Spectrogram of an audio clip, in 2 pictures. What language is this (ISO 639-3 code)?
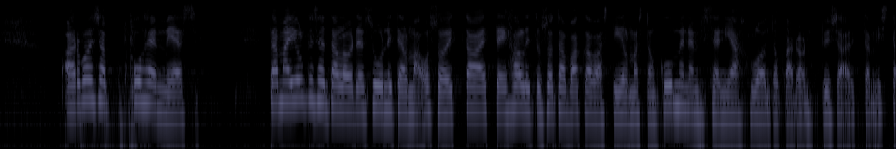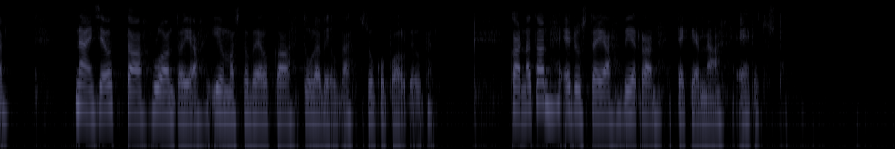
fin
